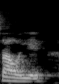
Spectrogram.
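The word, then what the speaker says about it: Tsalagi: Cherokee wasn't pronounced Cherokee either, it's Saligee.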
